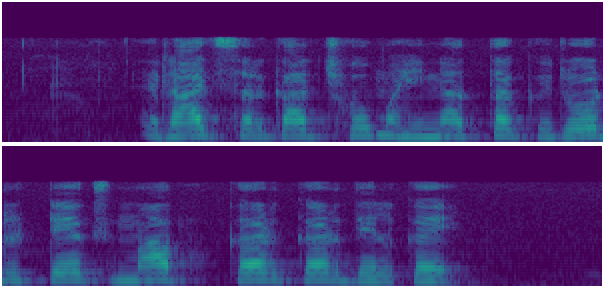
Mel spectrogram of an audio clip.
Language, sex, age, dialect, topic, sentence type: Magahi, male, 18-24, Southern, banking, statement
